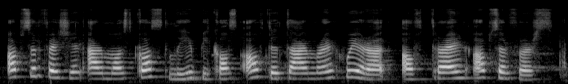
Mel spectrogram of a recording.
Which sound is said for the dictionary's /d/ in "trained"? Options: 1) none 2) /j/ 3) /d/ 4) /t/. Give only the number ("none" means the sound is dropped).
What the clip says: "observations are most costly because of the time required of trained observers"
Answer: 1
